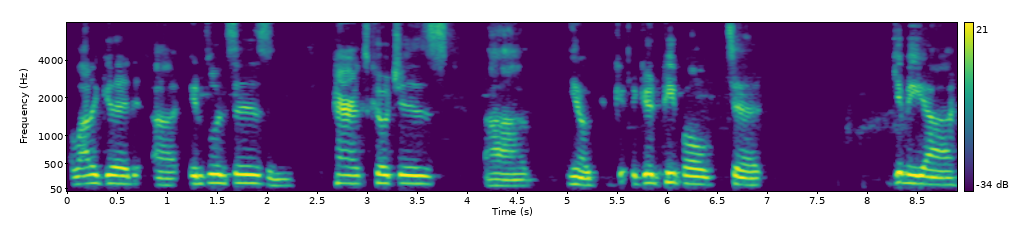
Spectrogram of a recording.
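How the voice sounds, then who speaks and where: A man from Connecticut, a podcast guest who talks in a relaxed, rambling way. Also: medium pitch. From Connecticut, USA. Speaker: guest, fitness coach. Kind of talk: podcast interview.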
